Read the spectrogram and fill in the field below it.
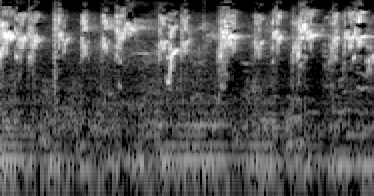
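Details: Javan myna chattering in the wild, used as a lure to stimulate young birds. Dense run of harsh, noisy squawks with a brief upward whistle midway, over a low background hum.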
